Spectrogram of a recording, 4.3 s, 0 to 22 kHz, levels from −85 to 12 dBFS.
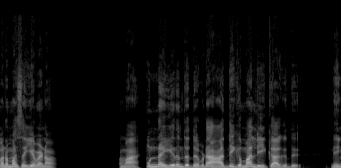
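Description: A call audio freeze runs from 0.61 to 1.52 s. Packets were likely held up, so the sound halts for about 0.89 s, mostly silent, then resumes intact. At 1.82 to 1.85 s a skip ahead drops roughly 0.7 s of speech, and the two sides join almost directly. From 2.04 to 4.25 s a jitter buffer slow-down repeats pitch periods to rebuild its reserve, adding 235 ms and running the speech at 90% speed, drawn out at the same pitch.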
